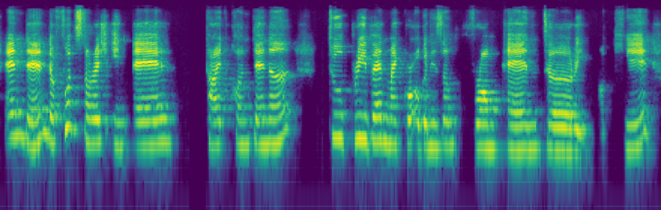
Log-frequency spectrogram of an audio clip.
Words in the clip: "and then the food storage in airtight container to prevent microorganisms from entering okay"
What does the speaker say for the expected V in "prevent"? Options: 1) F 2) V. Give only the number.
2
